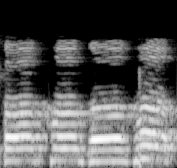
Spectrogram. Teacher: कहाँ से आवाज आ रही है? कंठ से। तो ये क्या हुए? कंठव्य हुए ना।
